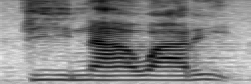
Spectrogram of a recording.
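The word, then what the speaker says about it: دينور: Jangan Ad-Dainuri bacanya, Dinawari. Jangan Ad-Dainuri, enggak ada kota Dainur, ada Dinawar.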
